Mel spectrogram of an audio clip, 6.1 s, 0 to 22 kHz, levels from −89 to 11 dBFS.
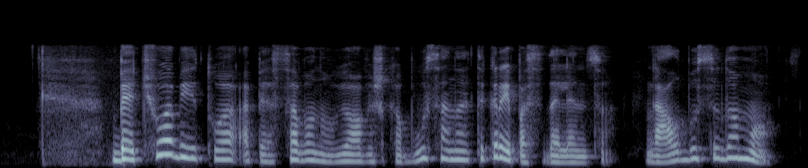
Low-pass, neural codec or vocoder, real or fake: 7.2 kHz; none; real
